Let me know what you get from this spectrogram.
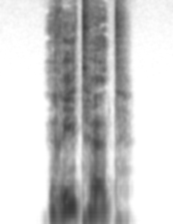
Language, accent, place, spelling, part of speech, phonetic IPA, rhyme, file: German, Germany, Berlin, rietet, verb, [ˈʁiːtət], -iːtət, De-rietet.ogg
- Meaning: inflection of raten: 1. second-person plural preterite 2. second-person plural subjunctive II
